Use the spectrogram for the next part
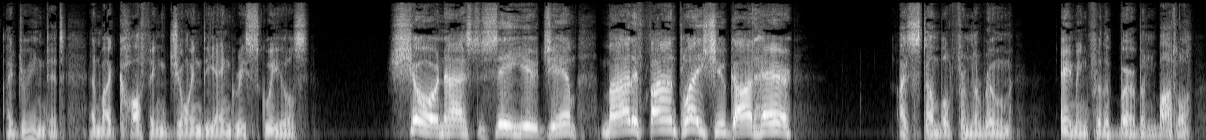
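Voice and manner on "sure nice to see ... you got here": high, loud country bumpkin call; hillbilly Elmo voice. A narrator's reading. Elmo hollering at the pig in a high country twang.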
